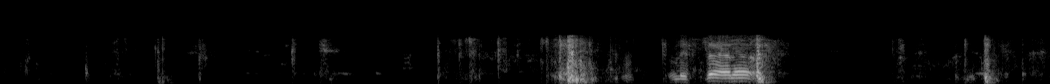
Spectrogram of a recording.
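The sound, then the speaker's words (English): Scattered plastic clicks and rustles build to a loud clatter as a car door panel pops loose while a man puts his car back together, with the man speaking briefly in between. “Door panel came off.”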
